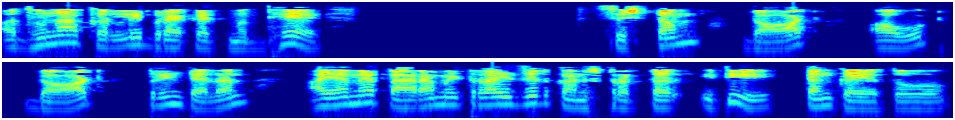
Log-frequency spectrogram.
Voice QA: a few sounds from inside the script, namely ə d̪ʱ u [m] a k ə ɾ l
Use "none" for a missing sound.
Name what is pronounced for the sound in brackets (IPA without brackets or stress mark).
n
